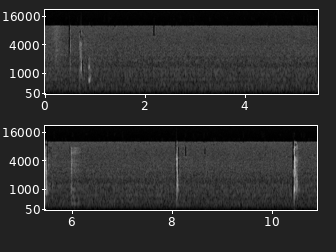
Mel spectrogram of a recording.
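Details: Soft, abrupt little catches a few seconds apart, about a dozen a minute, in a quiet room, from a baby girl; infant hiccups.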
